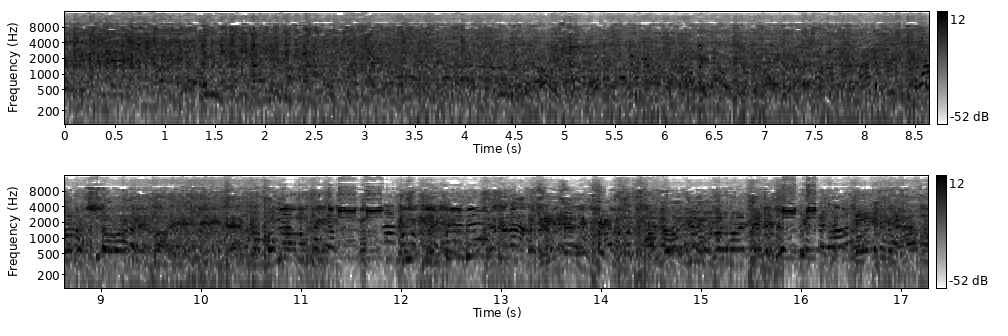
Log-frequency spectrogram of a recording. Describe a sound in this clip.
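A crowd of men and women talks at once close by, outdoors.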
